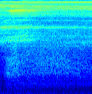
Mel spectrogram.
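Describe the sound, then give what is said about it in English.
A steady, airy hiss of breath drawn in through the mouth through an inhaler device while its button is pressed runs unbroken for about two seconds. It is soft and fairly even, with no voices. “And then inhale through your mouth and exhale through your nose whilst depressing the button.”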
